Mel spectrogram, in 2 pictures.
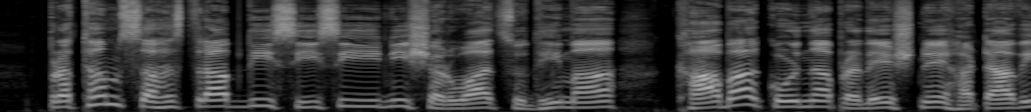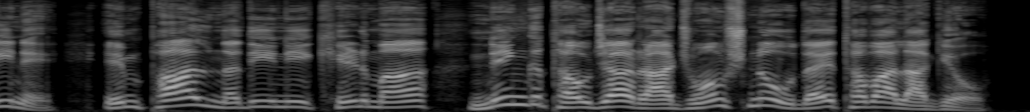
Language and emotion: Gujarati, neutral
